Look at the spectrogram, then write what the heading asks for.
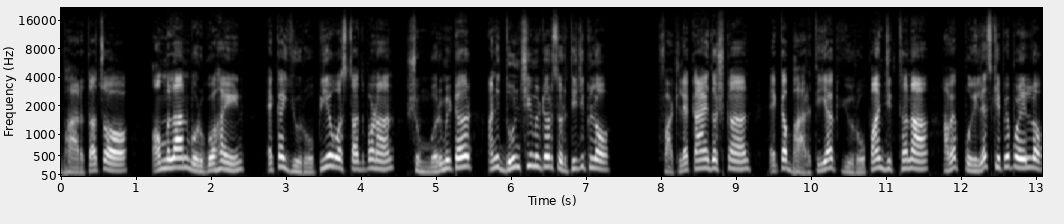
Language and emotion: Goan Konkani, surprised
